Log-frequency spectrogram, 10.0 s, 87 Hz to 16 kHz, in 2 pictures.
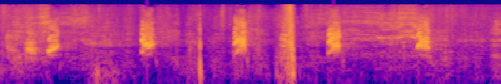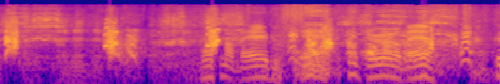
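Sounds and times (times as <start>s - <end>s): dog barking: 0.1s - 0.7s, 1.4s - 1.6s, 2.3s - 2.6s, 3.3s - 3.5s, 4.2s - 4.4s, 5.0s - 5.3s, 6.0s - 6.5s, 7.9s - 8.6s.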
